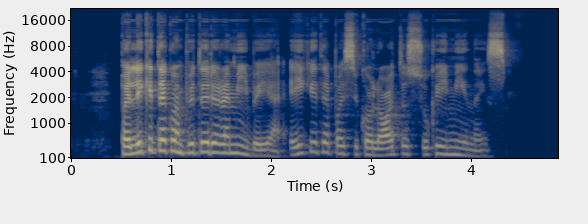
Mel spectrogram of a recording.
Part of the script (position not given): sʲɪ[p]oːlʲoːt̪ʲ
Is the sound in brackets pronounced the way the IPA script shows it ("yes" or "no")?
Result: no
